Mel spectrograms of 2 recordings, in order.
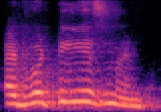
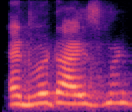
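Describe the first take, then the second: First: The third syllable has an 'ee' vowel. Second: The third syllable has an 'eye' vowel. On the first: The speaker calls it right. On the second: The speaker calls it wrong.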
